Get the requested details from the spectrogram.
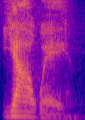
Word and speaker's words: Yahweh: In Hebrew, it's pronounced like this, Yahweh.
